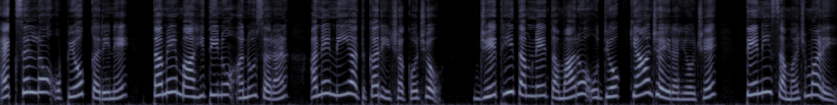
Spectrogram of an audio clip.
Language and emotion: Gujarati, neutral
